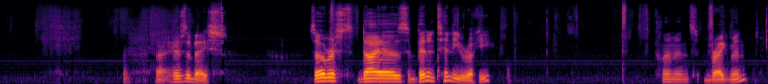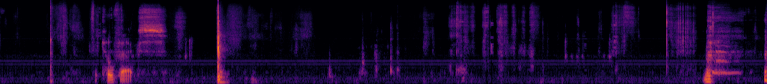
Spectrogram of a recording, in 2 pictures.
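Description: Trading cards and plastic wrappers rustle and crinkle as they are handled.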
